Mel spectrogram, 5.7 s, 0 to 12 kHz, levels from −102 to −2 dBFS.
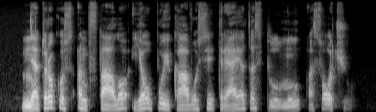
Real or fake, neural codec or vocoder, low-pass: real; none; 10.8 kHz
